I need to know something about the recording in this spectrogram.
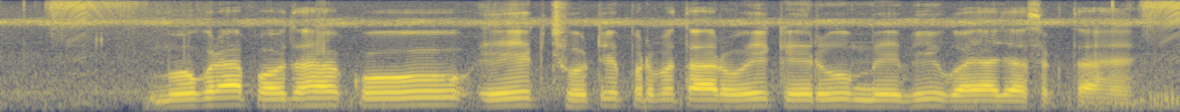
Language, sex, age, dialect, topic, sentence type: Hindi, male, 31-35, Kanauji Braj Bhasha, agriculture, statement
